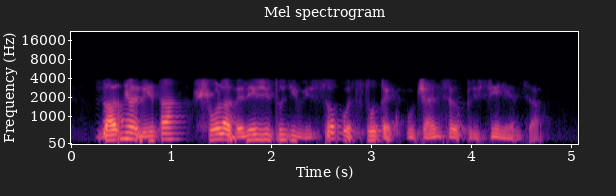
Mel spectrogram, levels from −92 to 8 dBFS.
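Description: Speech runs through a Codec 2 vocoder for the whole clip. The voice sounds robotic and buzzy, and heavily damaged. It is rebuilt from sine waves using only pitch, voicing, energy and envelope, so the original waveform is gone. Nothing remains above 3.8 kHz, which fits a rate around 2.4 kbit/s.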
